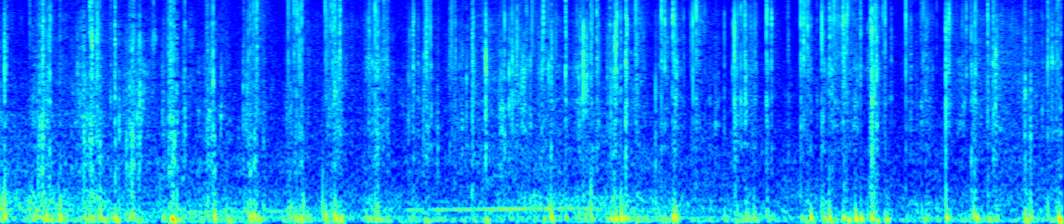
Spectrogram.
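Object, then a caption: Metal brooch set with stones. A solid, palm-sized insect brooch of silver-tone metal, with turquoise-colored stone wings and faceted blue stones, is scratched and tapped with long nails while held close to the mic. The result is a dense, steady stream of sharp, bright clicks and dry scratching, with a low rumble underneath and a brief faint hum partway through.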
